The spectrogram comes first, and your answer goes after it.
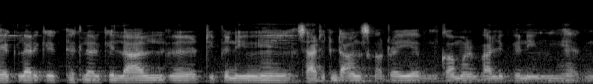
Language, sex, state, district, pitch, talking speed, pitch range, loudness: Hindi, male, Bihar, Sitamarhi, 95 Hz, 190 wpm, 95-100 Hz, -26 LUFS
